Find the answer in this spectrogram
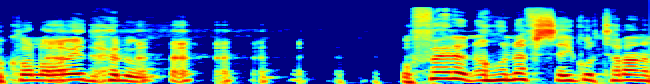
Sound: laughing

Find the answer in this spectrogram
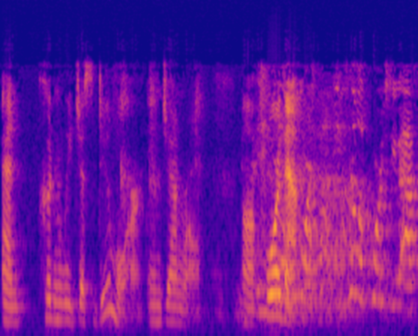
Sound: laughter

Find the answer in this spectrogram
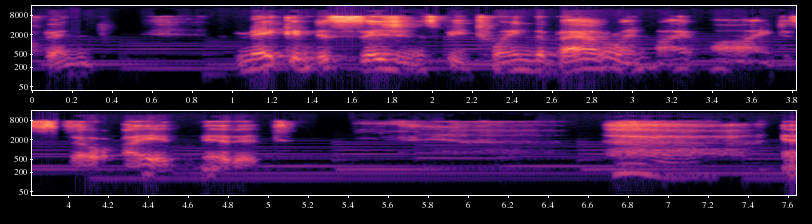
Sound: sigh

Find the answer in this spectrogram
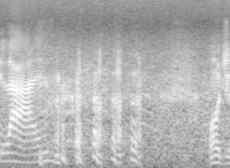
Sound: Danny and Announcer laugh

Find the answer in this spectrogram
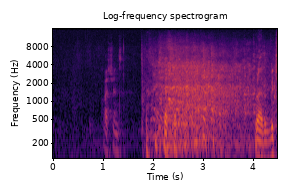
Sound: audience laughing

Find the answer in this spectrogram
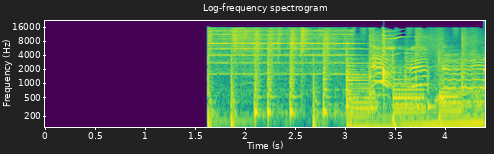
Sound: school bell ringing

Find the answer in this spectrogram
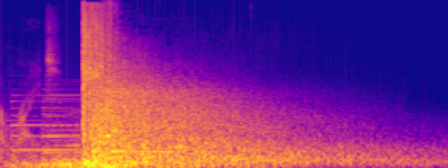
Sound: gun fires

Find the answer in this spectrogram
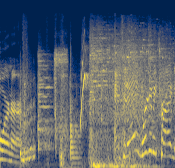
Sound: cartoon noises

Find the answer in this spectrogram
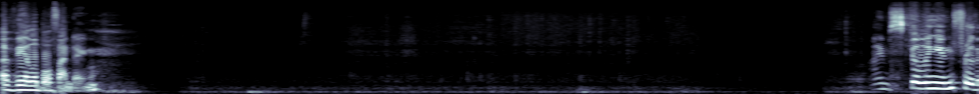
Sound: pause

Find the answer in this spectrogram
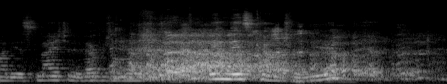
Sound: laughing

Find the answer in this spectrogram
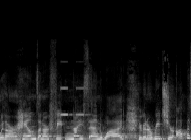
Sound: timer beeps

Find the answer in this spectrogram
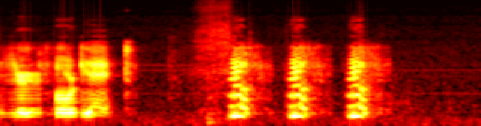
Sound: dog barking

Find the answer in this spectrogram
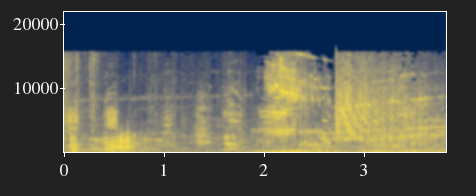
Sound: grunt

